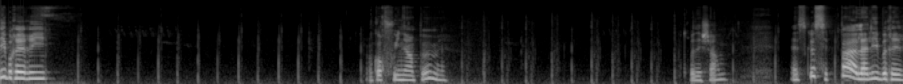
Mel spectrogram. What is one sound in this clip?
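Light footsteps patter quickly on a path.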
